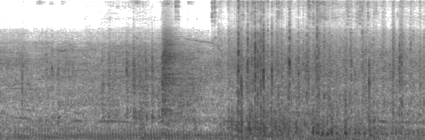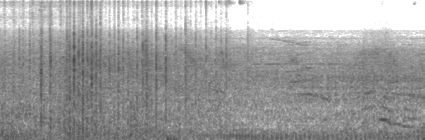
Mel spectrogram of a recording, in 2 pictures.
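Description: Pigeons coo and stir after being given water, their soft calls blending into steady outdoor background noise, with a brief louder stretch around the middle.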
